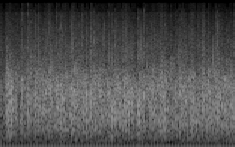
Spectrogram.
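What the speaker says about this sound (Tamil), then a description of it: "அன்னபாரதி அவர்களுக்கு ஒரு பெரிய கரகோஷம் கொடுங்க வாங்க." Dense, steady applause rolls from a large crowd at a Pongal debate show in Dindigul and stays at an even level throughout.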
